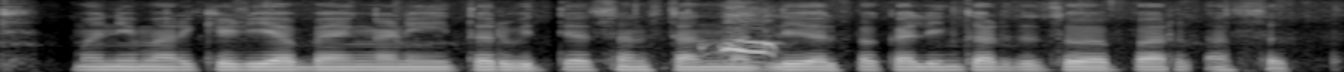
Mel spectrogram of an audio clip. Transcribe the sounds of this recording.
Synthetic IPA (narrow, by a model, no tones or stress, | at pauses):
mənimaɾkeʈjabɛ̃ŋkaɽ̃iːt̪əɾʋit̪jasə̃w̃st̪ʰanməd̪ʱliːəlpəkaliːnkaɾd̪at͡sɔʋjapaɾəsat̪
